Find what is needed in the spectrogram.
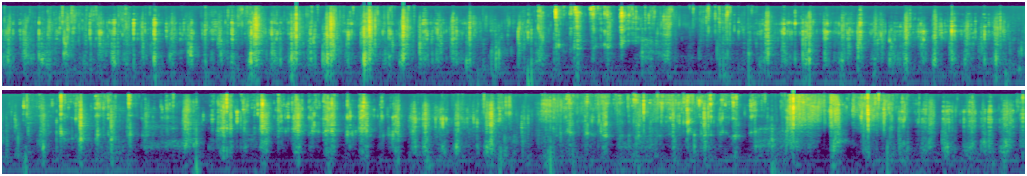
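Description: Close-miked chewing and biting of sauced Korean fried chicken drumsticks: a steady run of crunches, wet smacks and crackles, with the loudest bites about four to six seconds in and again near the end.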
